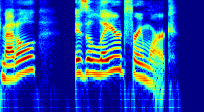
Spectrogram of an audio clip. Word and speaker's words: MTIL: MTIL pronounced metal is a layered framework.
